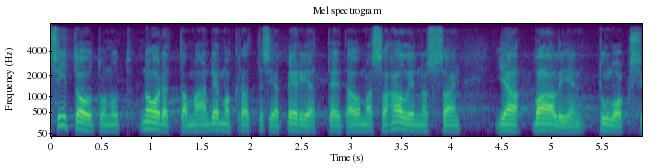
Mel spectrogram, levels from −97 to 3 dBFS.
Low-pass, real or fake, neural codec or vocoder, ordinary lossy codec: 7.2 kHz; fake; codec, 16 kHz, 8 kbps, FunCodec, trained on Chinese and English, 25 frames a second; none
